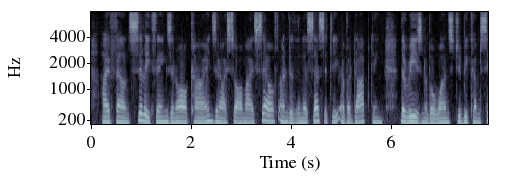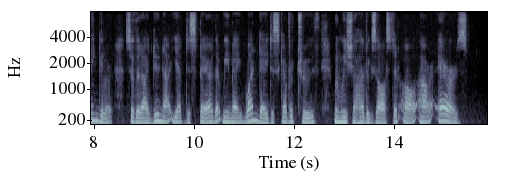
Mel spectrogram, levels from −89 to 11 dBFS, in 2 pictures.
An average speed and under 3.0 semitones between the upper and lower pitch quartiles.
Yes: average, 165 wpm; narrow, 2.6 semitones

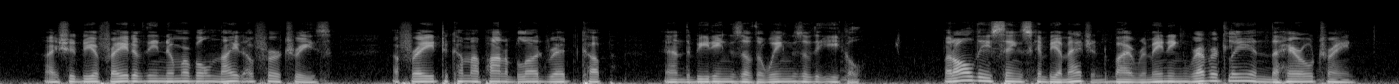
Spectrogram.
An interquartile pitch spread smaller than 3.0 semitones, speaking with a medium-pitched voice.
No: narrow, 2.5 semitones; low, 125 Hz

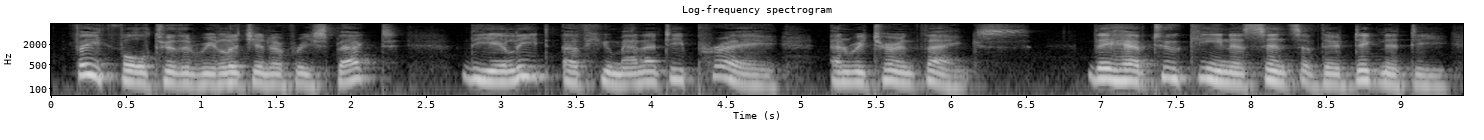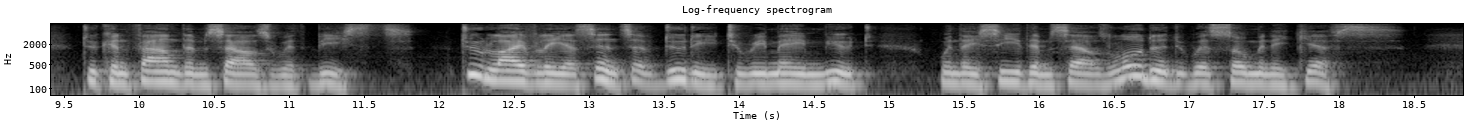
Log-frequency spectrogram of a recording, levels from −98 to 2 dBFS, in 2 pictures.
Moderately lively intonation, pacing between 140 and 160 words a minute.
Yes: average, 3.8 semitones; average, 145 wpm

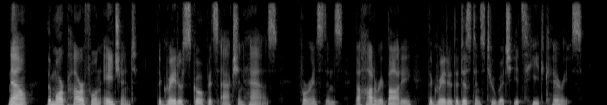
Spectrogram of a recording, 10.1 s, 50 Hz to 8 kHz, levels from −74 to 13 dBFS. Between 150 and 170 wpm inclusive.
Yes: average, 160 wpm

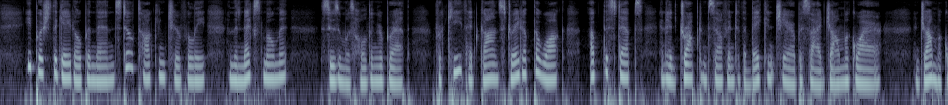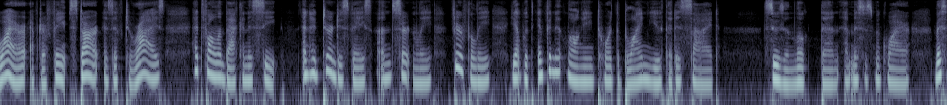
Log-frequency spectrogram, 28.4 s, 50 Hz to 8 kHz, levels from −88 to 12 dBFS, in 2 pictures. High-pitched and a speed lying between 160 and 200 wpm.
No: medium, 170 Hz; average, 175 wpm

